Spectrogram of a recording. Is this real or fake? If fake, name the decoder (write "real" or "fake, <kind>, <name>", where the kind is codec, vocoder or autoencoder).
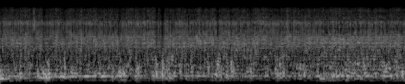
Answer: fake, vocoder, BigVGAN v2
